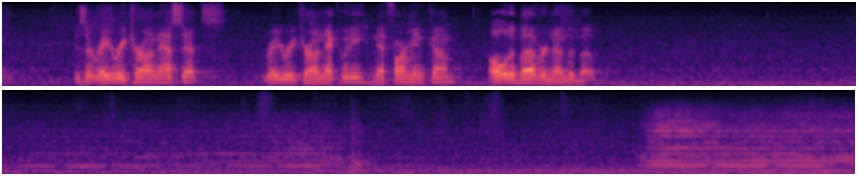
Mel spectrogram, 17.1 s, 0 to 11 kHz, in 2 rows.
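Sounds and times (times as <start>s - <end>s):
speech: 0.7s - 6.0s
train rolling cars rumbling past in Torrington: 8.3s - 17.0s
train horn long blasts: 8.4s - 12.6s, 14.8s - 17.0s.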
